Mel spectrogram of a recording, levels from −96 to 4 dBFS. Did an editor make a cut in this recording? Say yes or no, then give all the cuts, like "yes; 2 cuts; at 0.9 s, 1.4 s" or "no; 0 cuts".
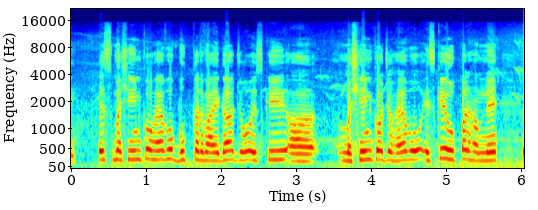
no; 0 cuts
